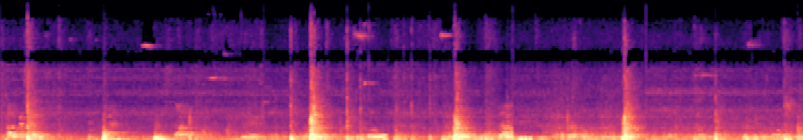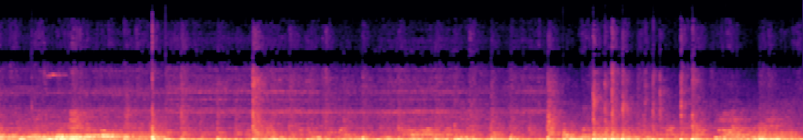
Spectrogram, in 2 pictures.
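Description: Sharp knocks and thuds at uneven intervals, mostly in the first ten seconds, ringing on in a large echoing hall, with indistinct voices under them.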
